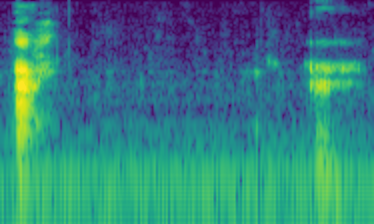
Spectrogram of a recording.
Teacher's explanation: a vowel and it's made with an open mouth completely open the ah sound is also another vowel sound it is made with a completely open mouth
